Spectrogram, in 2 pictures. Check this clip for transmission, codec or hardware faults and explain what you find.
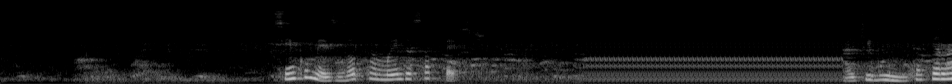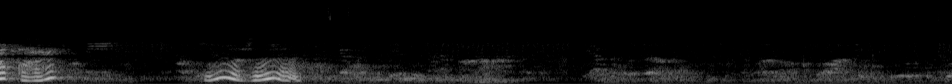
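One fault is present: a system hang loop from 5.91 to 8.43 s. The computer or audio driver stalled while the sound hardware kept replaying the same ring buffer, so a single 46.4 ms slice of audio repeats exactly, over and over, at 21.5 times per second, which fits a 2048-sample buffer. For about two and a half seconds the sound freezes into a rapid, mechanical stutter, close to a coarse buzz, before normal audio resumes.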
